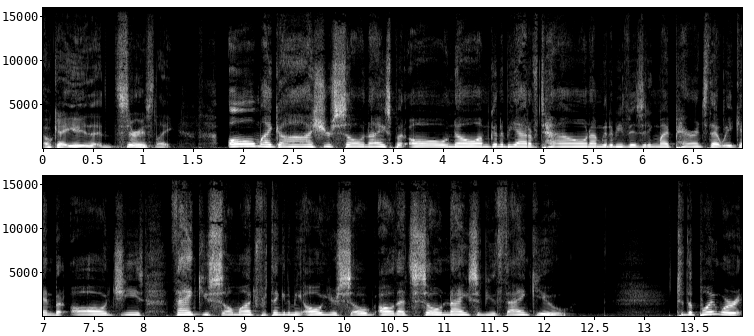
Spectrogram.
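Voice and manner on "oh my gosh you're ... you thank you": mock syrupy, apologetic, gushing, overly sweet niceness. Reading aloud a reply to an invitation, imitating an overly nice tone. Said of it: "this is the way I read it".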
